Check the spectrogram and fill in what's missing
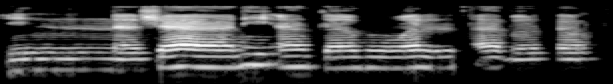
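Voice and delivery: slow, measured Quranic recitation. Shown as a demonstration. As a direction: recite slowly, stretching the held sounds for learners to follow. Recites the verse. (mengaji tartil, pelan)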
